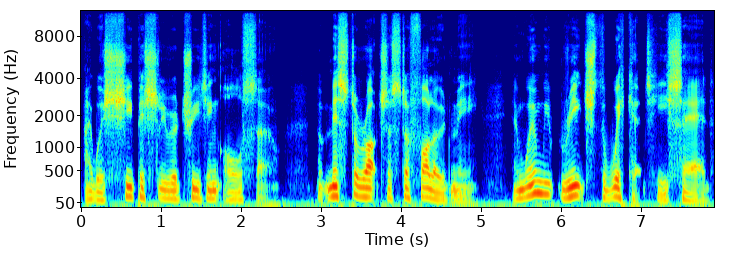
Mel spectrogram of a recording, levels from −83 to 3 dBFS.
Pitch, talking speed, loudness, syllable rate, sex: 100 Hz, 135 wpm, -20 LUFS, 4.2 syllables/s, male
